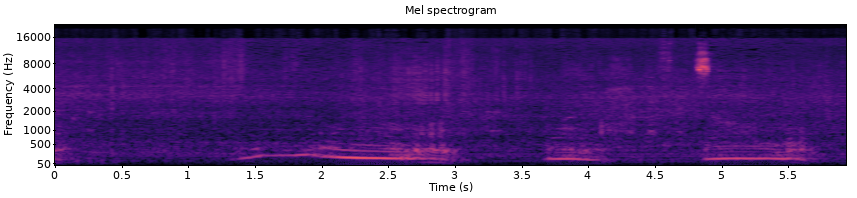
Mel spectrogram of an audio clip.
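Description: A lion roars at night on safari in the Sabi Sand reserve, a deep, close series of powerful rising roars followed by shorter grunting bursts, loud over the quiet dark bush.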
